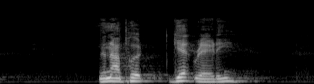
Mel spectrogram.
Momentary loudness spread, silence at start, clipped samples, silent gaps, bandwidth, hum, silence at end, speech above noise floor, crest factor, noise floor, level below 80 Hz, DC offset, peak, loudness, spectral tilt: 7 LU; 1 s; under 0.1%; none; 9.2 kHz; none; 0.7 s; 42 dB; 18 dB; -64 dBFS; -68 dBFS; under 0.1%; -8 dBFS; -23 LUFS; -7 dB/octave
